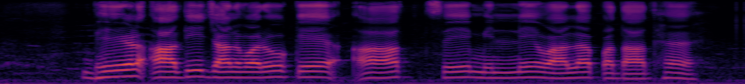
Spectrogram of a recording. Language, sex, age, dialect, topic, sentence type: Hindi, male, 25-30, Marwari Dhudhari, agriculture, statement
